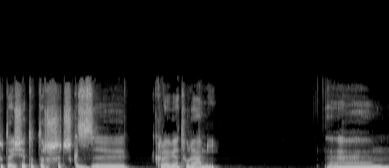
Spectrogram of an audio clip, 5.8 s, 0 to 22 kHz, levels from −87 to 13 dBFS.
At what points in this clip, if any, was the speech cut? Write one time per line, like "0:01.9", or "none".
0:01.2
